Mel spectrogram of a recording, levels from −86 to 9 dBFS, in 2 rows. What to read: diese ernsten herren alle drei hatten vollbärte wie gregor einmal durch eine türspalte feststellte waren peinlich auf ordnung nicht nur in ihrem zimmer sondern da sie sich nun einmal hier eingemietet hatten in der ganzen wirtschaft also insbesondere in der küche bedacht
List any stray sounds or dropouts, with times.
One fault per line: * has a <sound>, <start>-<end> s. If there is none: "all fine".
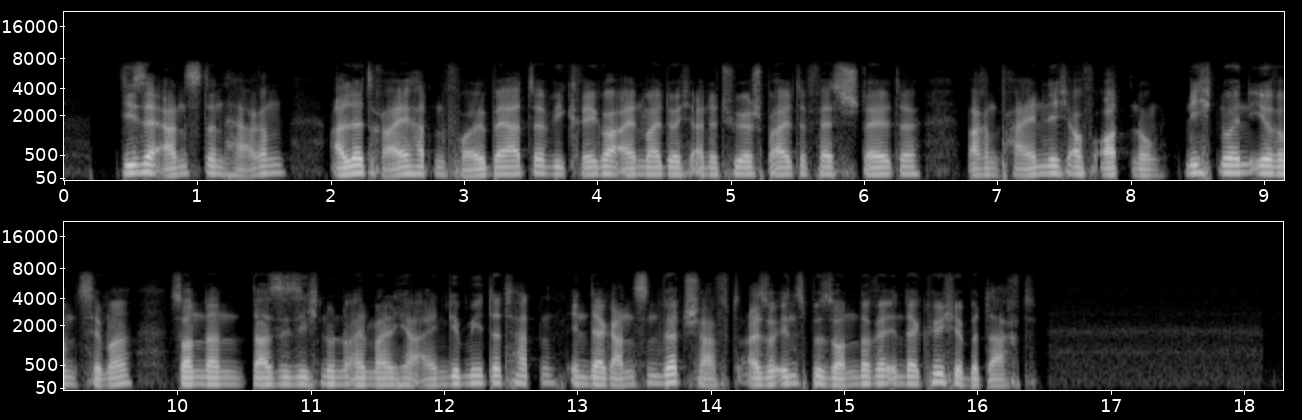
all fine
